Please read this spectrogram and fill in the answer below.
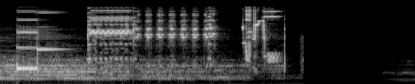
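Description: Electronic computer-interface sound effects: a beep, a fast run of chirping alert beeps and a last burst of chirps over a steady music bed, cutting off to silence about three seconds in.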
